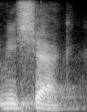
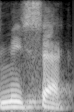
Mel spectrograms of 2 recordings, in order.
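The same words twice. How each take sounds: First: The middle sound is an 'sh'. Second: The middle sound is a plain 's'. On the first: The place many believe to be Moscow. The speaker calls it wrong. "not Meshech" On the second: The place named in this psalm. The speaker calls it right. "this is Meshech without the H"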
